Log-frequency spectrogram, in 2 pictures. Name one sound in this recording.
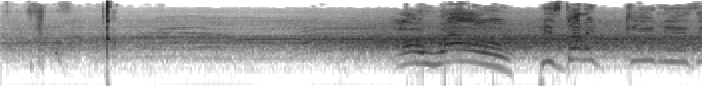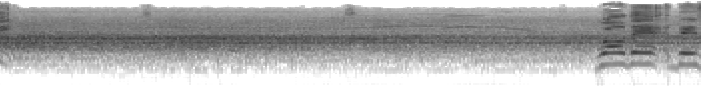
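A stadium crowd cheers and roars, swelling and then slowly easing.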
